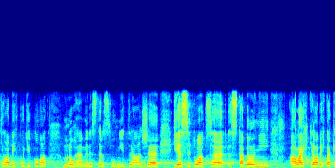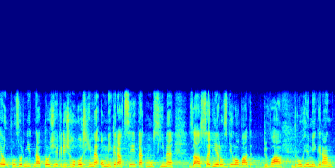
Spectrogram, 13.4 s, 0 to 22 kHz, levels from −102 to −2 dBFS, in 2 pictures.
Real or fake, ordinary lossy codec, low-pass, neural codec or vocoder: real; Opus, 64 kbps; 9.9 kHz; none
